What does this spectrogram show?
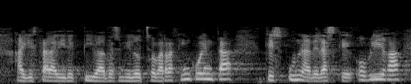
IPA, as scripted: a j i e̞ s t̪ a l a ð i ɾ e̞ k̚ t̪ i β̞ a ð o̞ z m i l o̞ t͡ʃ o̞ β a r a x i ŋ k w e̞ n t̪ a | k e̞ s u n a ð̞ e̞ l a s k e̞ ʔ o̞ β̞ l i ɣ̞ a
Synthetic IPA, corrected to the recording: a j i e̞ s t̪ a l a ð i ɾ e̞ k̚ t̪ i β̞ a ð o̞ z m i l o̞ t͡ʃ o̞ β a r a θ i ŋ k w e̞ n t̪ a | k e̞ s u n a ð̞ e̞ l a s k e̞ ʔ o̞ β̞ l i ɣ̞ a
